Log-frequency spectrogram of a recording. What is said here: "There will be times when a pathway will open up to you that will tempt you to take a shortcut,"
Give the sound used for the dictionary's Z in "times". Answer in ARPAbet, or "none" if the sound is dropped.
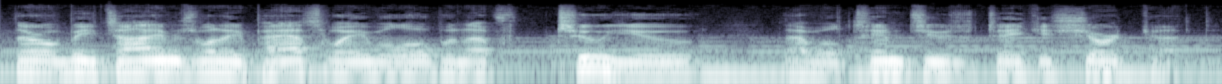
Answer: Z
